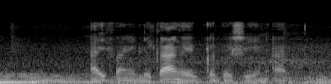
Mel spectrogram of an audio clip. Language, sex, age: Xhosa, male, 31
